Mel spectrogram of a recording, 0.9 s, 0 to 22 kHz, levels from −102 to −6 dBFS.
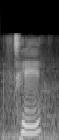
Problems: background sounds at intervals, continuous background conversations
